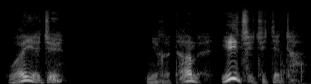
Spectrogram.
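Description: Husky, haughty Japanese engineer man. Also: fairly low pitch, wildly swooping pitch, normal speed, fairly bright tone, no echo, studio quality, heavily acted. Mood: haughty, dismissive. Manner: formal, haughty, emphatic. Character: proud Japanese male steel company engineer. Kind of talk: radio drama acting.

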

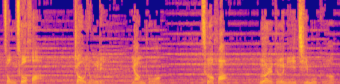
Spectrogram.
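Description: A man's voice: medium pitch, sing-song, takes it slowly. A man delivering scripted radio drama narration in a solemn, declamatory manner. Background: prominent music.

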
